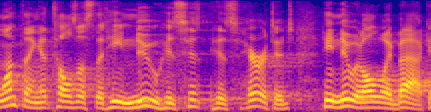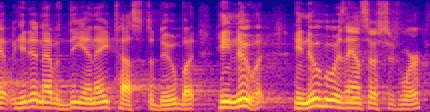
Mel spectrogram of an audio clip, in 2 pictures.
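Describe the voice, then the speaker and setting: A man preaching a sermon, explaining scripture with emphatic stresses that fall to quiet, intense phrases. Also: fairly high pitch. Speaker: pastor. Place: church hall. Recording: long reverb of a church hall.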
